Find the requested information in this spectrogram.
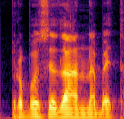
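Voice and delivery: plain reading voice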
